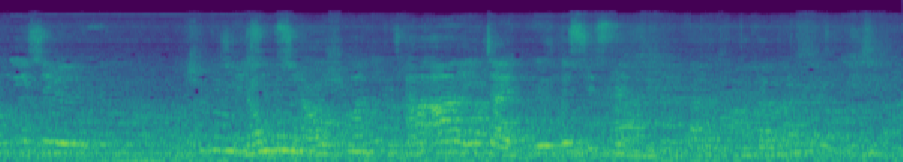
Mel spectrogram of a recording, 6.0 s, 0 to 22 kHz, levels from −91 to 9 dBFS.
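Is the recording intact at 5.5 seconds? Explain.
No. At 5.5 seconds the sound carries HE-AAC compression damage, present throughout. The treble is rebuilt from copied lower bands, so it sounds gritty and metallic, with nothing above 15.5 kHz. This is likely a low-bitrate encode around 24 kbps.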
